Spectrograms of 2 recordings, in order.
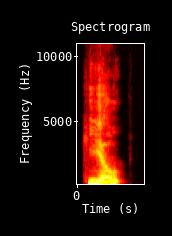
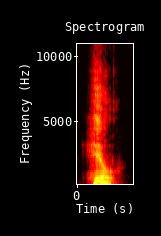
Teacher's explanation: Short vowel I can be difficult for some people learning English. In other languages, I becomes E, but it is not heel, it's hill.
